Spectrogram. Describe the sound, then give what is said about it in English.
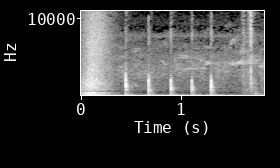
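Five or six knocks on a house door in a steady, even rhythm, fairly loud, with the last couple softer, after a brief burst of noise at the start, as someone goes door to door trying to book a gig. No one speaks. “Neville was learning that door-knocking houses to book a gig was harder than he thought”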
